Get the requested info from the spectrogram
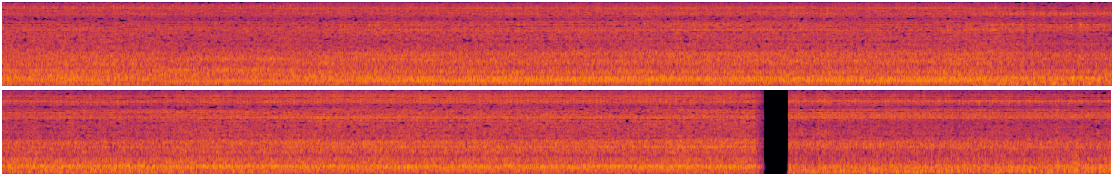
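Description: Skoda Fabia petrol engine idling, heard close to its running accessory belt drive, with a steady tone in the noise that the owner puts down to the V-belt and a worn tensioner pulley bearing. The tone shifts higher about halfway through, and the sound drops out for a moment near the end.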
